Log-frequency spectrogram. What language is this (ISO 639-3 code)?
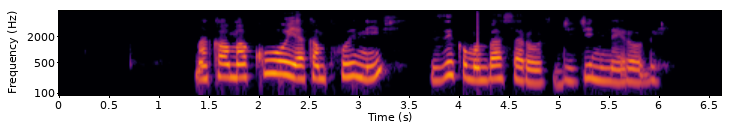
swa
